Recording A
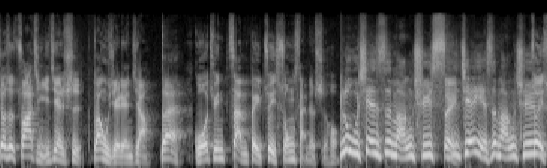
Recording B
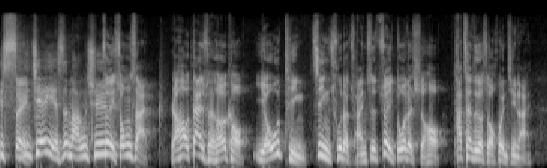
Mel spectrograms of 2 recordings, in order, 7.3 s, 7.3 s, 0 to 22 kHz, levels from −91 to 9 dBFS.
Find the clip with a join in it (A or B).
A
